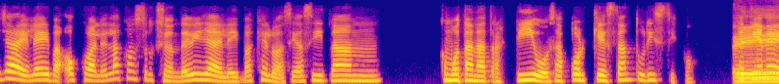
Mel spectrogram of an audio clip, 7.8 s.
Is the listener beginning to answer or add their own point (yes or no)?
yes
